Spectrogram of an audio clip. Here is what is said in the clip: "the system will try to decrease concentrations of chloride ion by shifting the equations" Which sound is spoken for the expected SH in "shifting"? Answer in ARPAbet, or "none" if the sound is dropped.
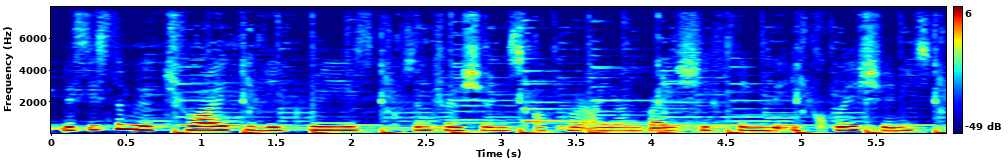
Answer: SH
